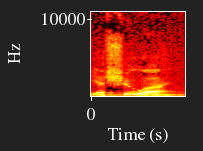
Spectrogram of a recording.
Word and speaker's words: Yeshua: It's a mispronunciation of his name. Most Israelis don't even know the difference. They just speak of him as Yeshu. And the rabbis have, over the last few centuries, pulled off a coup in that regard, because his name is actually Yeshua.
